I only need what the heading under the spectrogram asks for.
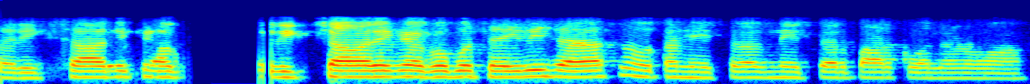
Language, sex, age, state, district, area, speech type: Sindhi, male, 18-30, Gujarat, Surat, urban, conversation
